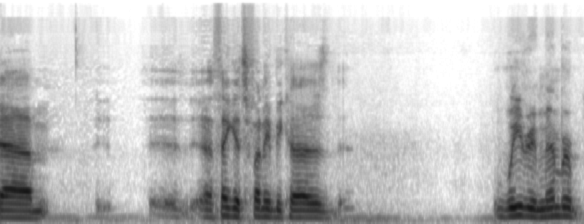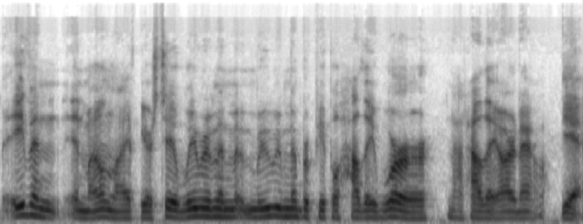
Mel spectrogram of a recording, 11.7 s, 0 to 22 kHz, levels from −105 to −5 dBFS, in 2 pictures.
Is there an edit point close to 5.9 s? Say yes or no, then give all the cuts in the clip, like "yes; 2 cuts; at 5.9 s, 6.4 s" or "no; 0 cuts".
no; 1 cut; at 7.3 s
